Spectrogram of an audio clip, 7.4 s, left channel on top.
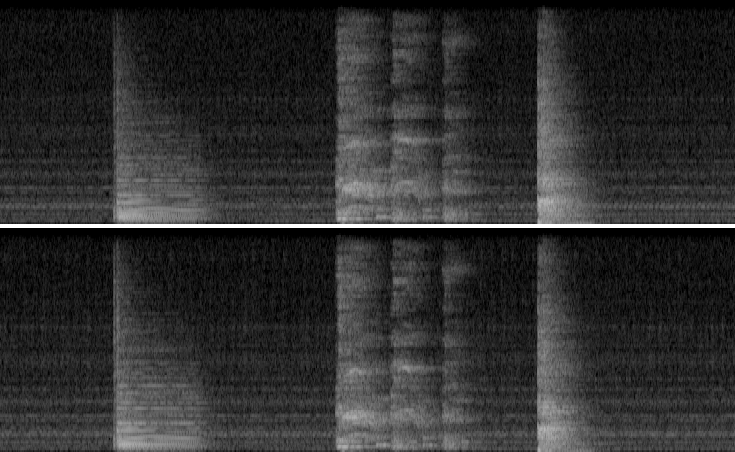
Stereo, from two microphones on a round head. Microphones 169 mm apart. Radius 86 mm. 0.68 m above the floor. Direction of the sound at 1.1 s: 20° right (ahead or behind).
